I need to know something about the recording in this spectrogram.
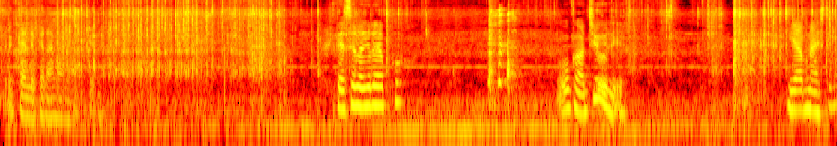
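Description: Plastic snack packets crinkle and rustle.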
